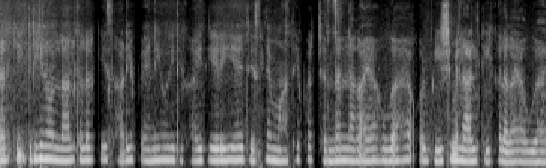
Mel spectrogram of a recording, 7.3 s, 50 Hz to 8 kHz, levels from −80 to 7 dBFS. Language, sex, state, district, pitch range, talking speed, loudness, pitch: Hindi, female, Bihar, Kishanganj, 195-210 Hz, 230 wpm, -16 LUFS, 200 Hz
